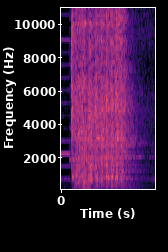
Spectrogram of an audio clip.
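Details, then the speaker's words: 2005 Nissan Titan starter hot-shotted with 12 V from a test tool, key off so it won't start: short whirring crank under a second with no firing, then wind-down. "and you can see it tries to crank it I have the key off so it will not start"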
